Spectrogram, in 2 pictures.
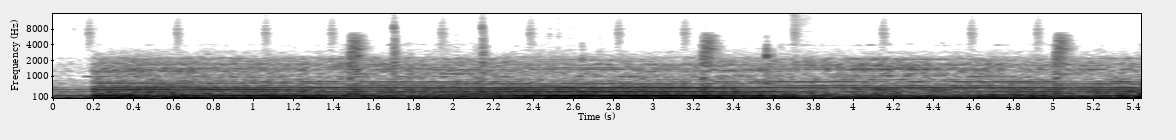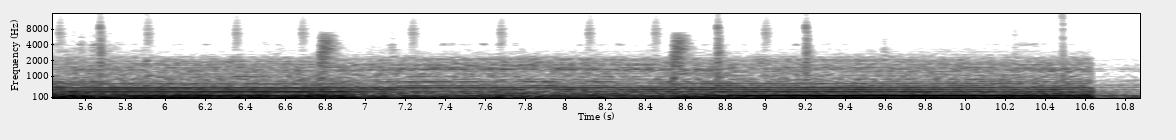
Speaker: in this example you'll notice that when i turn the wheel to the right the noise gets really loud and when i turn the wheel to the left the noise gets much quieter the reason for this is that when you turn to the right you are loading the left front wheel which causes that bearing to be noisy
